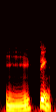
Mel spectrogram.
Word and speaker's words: 一定: Okay, in the word 一定, the E word changes to the second tone because it's paired with 定, which is the fourth tone. So it becomes 一定.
